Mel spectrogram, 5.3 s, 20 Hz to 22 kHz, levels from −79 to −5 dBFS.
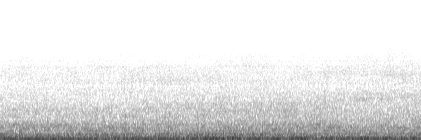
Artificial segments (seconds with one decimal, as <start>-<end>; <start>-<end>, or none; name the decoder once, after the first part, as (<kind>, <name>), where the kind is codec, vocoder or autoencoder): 0.0-5.3 (autoencoder, DAC-VAE)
